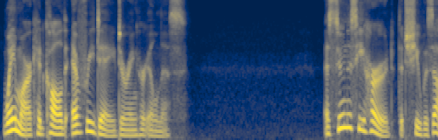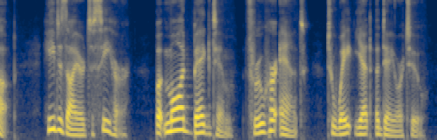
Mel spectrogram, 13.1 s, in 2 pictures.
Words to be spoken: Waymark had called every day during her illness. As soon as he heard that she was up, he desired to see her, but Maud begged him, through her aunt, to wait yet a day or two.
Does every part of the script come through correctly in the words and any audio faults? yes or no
yes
